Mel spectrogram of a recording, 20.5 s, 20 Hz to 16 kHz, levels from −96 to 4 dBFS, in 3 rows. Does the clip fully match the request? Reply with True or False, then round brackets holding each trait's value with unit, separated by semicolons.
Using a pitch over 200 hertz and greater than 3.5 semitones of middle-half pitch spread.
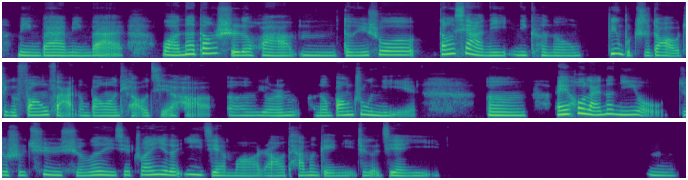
False (210 Hz; 3.1 semitones)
